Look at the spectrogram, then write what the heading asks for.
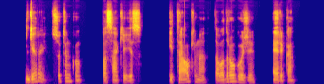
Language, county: Lithuanian, Kaunas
